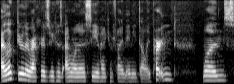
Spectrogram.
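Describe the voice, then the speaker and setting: A woman speaks at a very fast pace with a fairly low pitch and a dark, mellow tone. Her pitch variation is ordinary, and the recording is very clean with a silent background. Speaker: doll collector vlogger. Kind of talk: casual vlog narration. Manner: casual, hesitant.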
